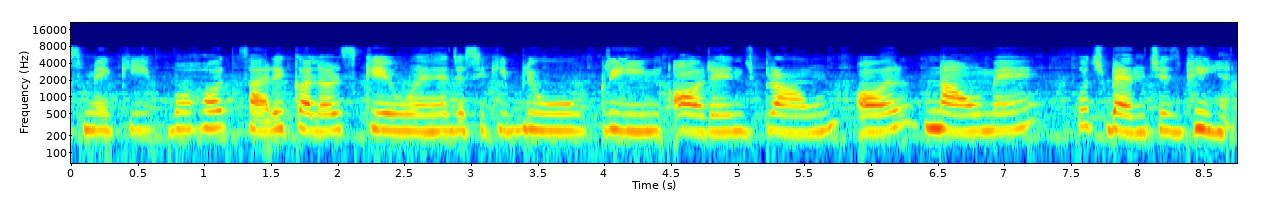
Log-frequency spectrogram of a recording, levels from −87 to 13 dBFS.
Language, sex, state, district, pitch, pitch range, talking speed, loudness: Hindi, female, Uttar Pradesh, Budaun, 250 Hz, 240-265 Hz, 145 wpm, -17 LUFS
